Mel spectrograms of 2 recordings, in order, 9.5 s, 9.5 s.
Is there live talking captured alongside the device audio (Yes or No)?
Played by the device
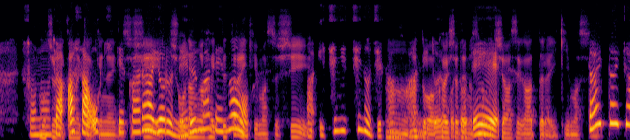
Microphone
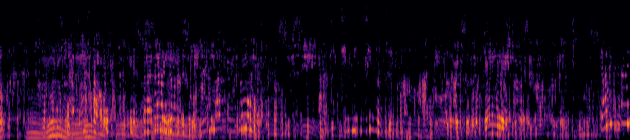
Yes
